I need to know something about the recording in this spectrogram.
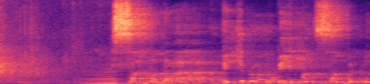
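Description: A man speaks loudly into a microphone, heard over loudspeakers in a large echoing hall.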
